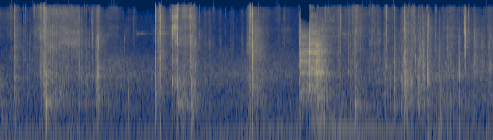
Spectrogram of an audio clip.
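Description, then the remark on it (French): A parcel received from YouTube, containing a trophy, is unwrapped: bursts of crinkling, rustling packaging and sharp tearing and snapping sounds, irregular and moderately loud, with brief pauses between handling movements and no talking. “Alors aujourd'hui, une vidéo un petit peu spéciale parce que je viens de recevoir ce paquet de YouTube que j'attendais quand même depuis quelques mois.”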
